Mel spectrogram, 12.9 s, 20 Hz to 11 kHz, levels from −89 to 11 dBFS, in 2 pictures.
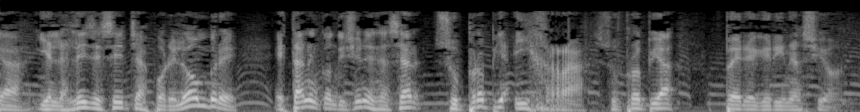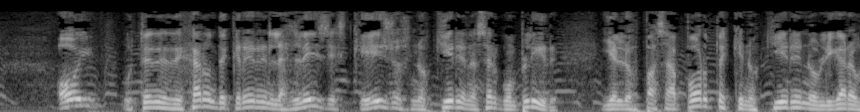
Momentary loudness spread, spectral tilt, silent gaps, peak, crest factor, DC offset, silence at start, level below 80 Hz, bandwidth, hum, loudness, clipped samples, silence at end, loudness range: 7 LU; -6 dB/octave; none; -2 dBFS; 16 dB; under 0.1%; 0 s; -34 dBFS; 8 kHz; none; -18 LUFS; under 0.1%; 0 s; 3 LU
